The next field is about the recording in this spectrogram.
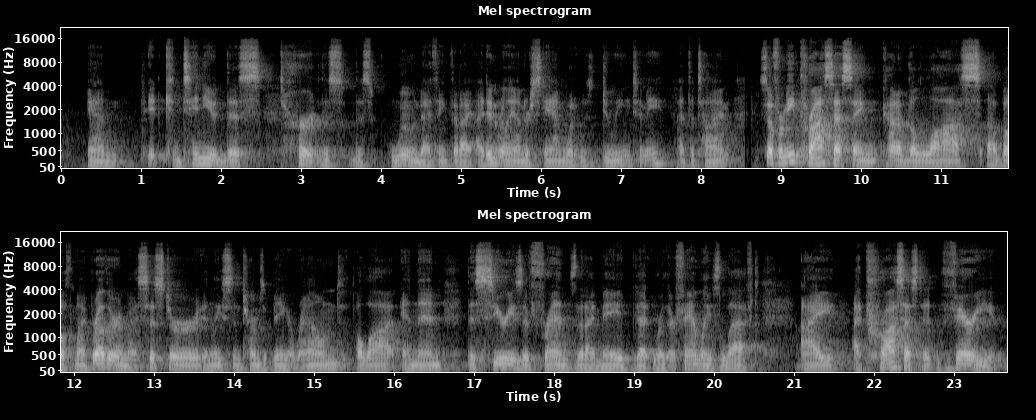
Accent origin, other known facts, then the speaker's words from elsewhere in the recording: San Luis Obispo, California, United States; I grew up in San Luis Obispo. I grew up in a home right over on Jeffrey Street, which was interesting because … I live on Jeffrey Street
